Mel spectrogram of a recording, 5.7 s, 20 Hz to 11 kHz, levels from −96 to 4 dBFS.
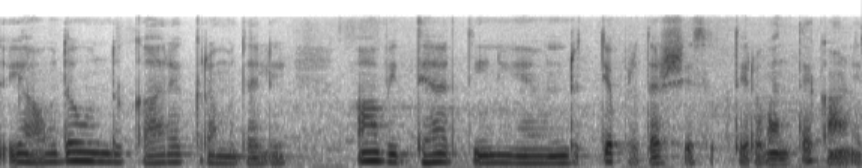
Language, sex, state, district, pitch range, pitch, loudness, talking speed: Kannada, female, Karnataka, Raichur, 135-155 Hz, 145 Hz, -18 LUFS, 95 wpm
